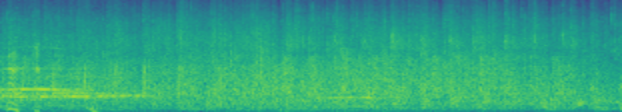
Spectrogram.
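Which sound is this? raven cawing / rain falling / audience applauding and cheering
audience applauding and cheering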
